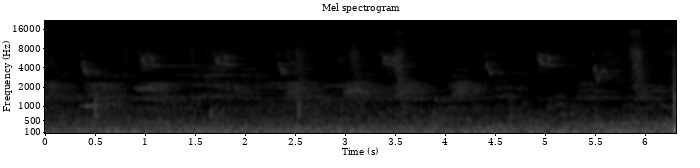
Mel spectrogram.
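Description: Small birds chirping over and over: short high calls several to the second, over a steady low background rumble.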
